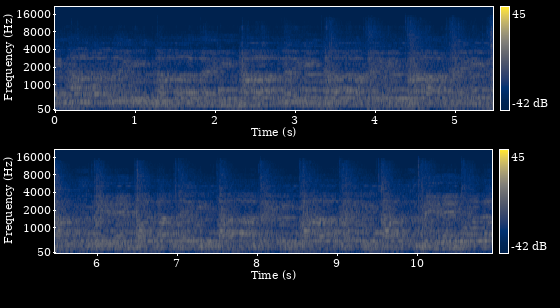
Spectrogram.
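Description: Live acoustic band performance of a Sufi-style Hindi song: two male vocalists singing over acoustic guitar, keyboard, harmonium and hand drums. From about two seconds in, a steady beat of about two strikes a second runs under the singing.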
